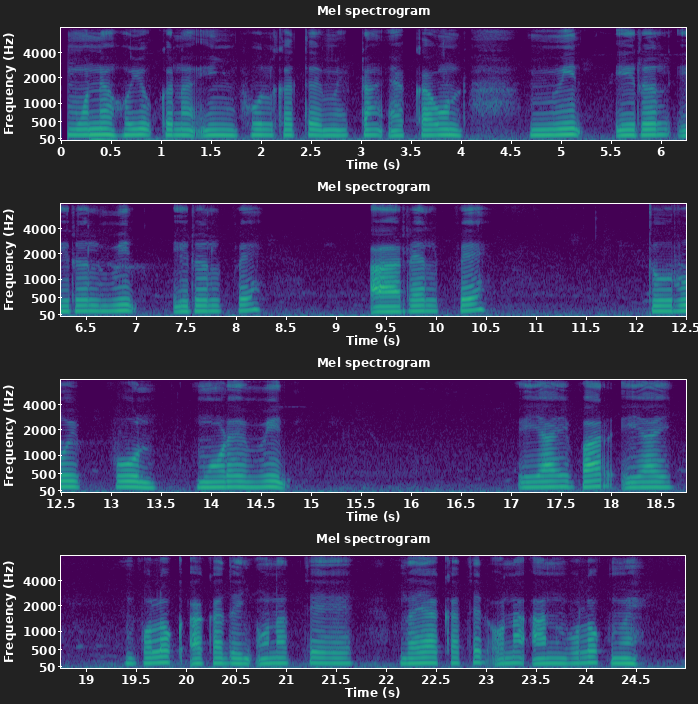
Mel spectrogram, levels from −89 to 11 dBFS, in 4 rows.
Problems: background sounds at intervals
